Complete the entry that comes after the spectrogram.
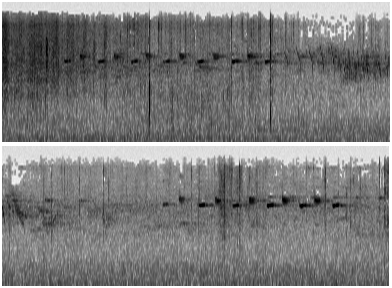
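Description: A small songbird singing a quick run of high, repeated two-note chirps, stopping about four seconds in and starting again near the end, over a steady low outdoor rumble. A single sharp click sounds about two seconds in.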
